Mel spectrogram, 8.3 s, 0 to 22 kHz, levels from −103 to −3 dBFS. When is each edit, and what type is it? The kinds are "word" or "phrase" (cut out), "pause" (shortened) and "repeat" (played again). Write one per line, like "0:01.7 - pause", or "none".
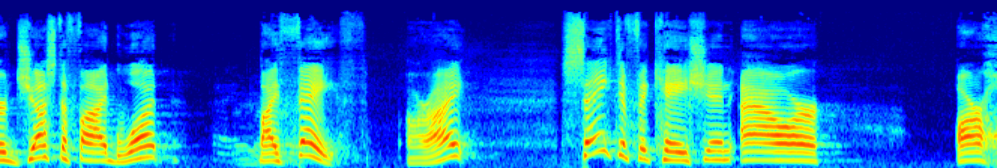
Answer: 0:01.0 - word
0:06.1 - word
